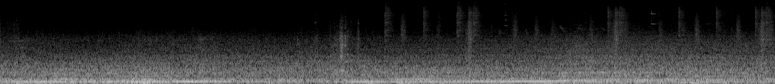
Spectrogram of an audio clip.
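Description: A Porsche 911 sports car drives on a road, its steady engine drone holding loud and close, with pitch shifting through gear changes and rising toward the end amid constant road and wind noise.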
